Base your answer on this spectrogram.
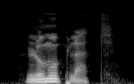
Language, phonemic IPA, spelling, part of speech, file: French, /ɔ.mɔ.plat/, omoplate, noun, Fr-omoplate.ogg
- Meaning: shoulder blade, scapula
